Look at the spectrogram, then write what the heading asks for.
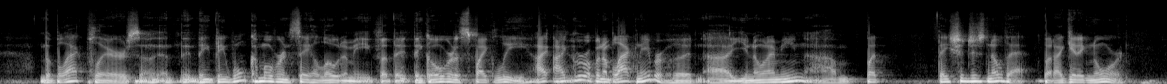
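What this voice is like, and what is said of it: Howard Stern impression. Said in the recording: “I'm about to do a Howard Stern impression... Here comes my Howard Stern.”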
